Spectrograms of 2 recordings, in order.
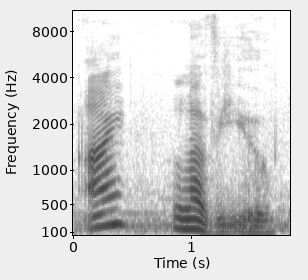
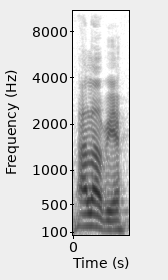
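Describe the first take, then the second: First: It is said slowly and with intense passion. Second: It is said lightly and in a casual way.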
